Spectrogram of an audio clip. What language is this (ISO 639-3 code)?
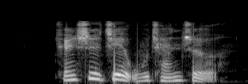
zho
